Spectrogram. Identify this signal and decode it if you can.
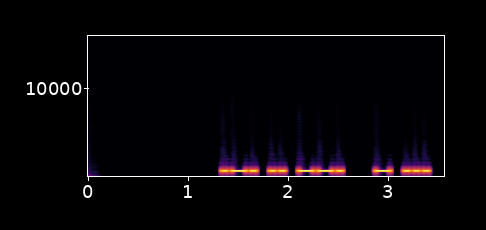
Morse code, heard as a keyed tone, about 25 wpm, 700 Hz. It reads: RIG TS
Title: Practice QSO - Exchange 2 - Info - 25wpm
